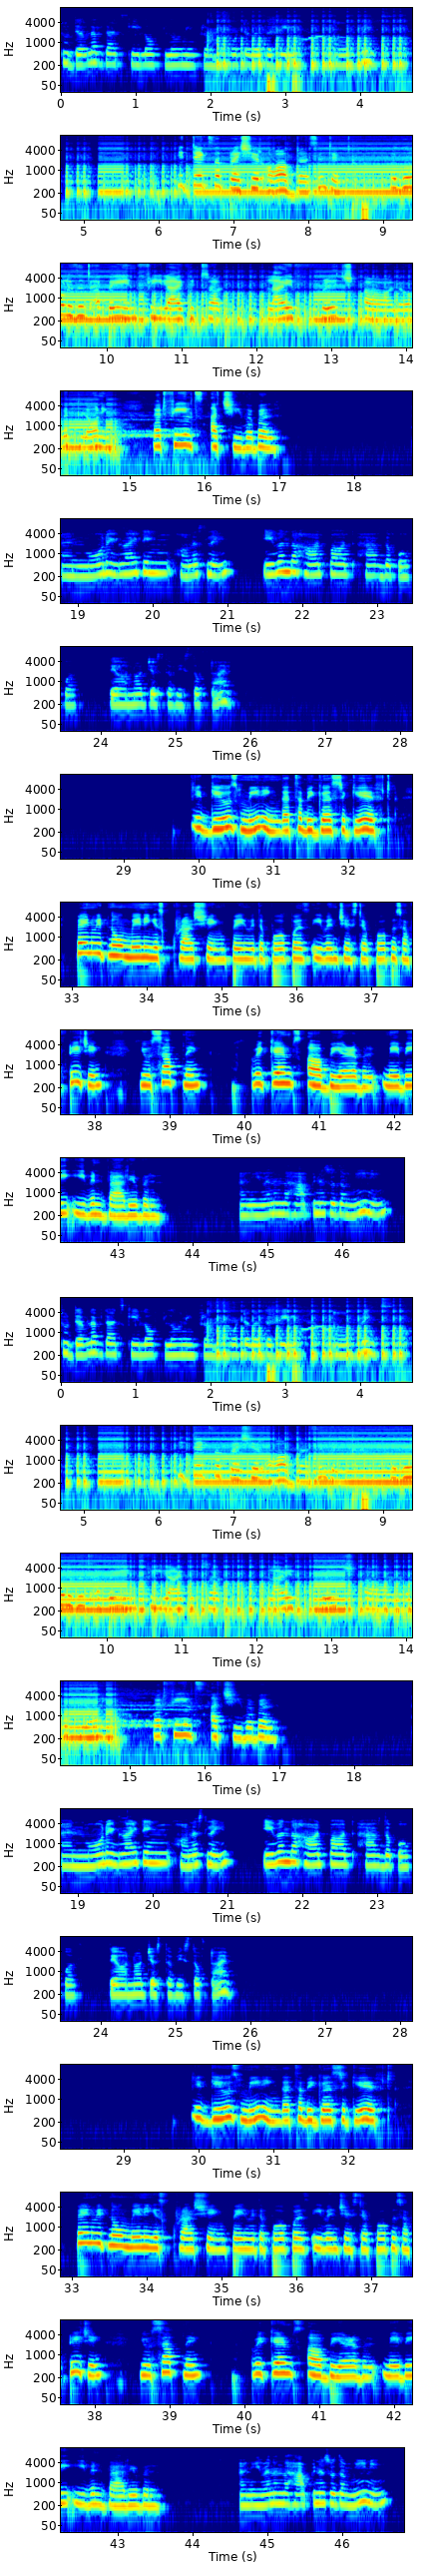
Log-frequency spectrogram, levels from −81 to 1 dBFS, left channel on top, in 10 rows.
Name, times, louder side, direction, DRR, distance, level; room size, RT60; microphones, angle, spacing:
voice 1, 0.0-3.2 3.6-4.4 18.8-21.1 21.5-23.7 24.1-25.8 44.6-46.6, right 3 dB, 45° right, 0.8 m, -33 dB
sound 1, 2.0-15.8, right 3 dB, 25° right, 1.3 m, -25 dB
voice 2, 6.0-8.5 9.1-11.6 12.1-12.6 12.9-14.8 15.3-17.0 29.9-32.5 33.1-38.1 38.6-39.4 40.1-43.6, left 3 dB, 35° left, 0.7 m, -23 dB
14.5 x 5.5 x 2.5 m
head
